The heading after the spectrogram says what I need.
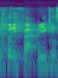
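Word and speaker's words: Puddephatt: didn't scrabble it too badly how do you pronounce it i say putty fat but you can say how you like you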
